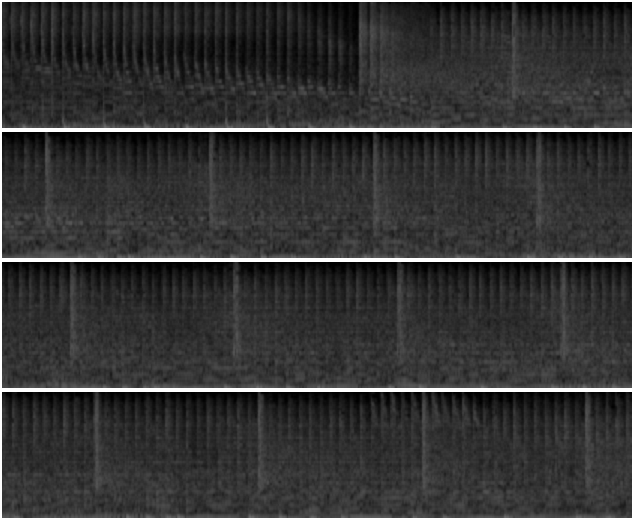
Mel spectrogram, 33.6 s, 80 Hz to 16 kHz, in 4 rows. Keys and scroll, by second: 30.8 w.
